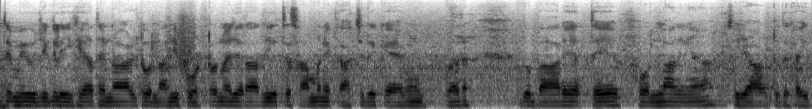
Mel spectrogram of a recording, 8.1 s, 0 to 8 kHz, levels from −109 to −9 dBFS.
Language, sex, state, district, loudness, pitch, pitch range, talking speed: Punjabi, male, Punjab, Fazilka, -14 LUFS, 105 Hz, 100-105 Hz, 160 wpm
